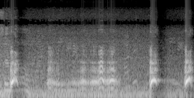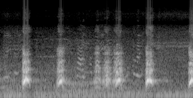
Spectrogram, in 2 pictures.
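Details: Pet dog BROphy barking at a cat: sharp single barks repeated roughly every second, each a short loud burst, with a softer whining stretch near the start and quiet background.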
